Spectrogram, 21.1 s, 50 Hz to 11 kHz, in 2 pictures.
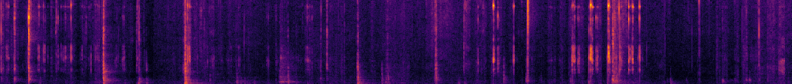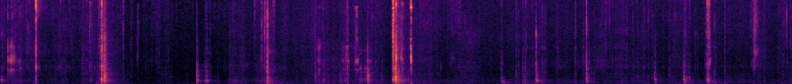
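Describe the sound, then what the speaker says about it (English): A body trim tool pries plastic body clip pins out of the grille and bumper cover on a 2007-2017 Jeep Patriot 2.4L. Irregular sharp plastic clicks, snaps and rattles come close and alone. "So with my body trim tool, we're going to pull these plastic pins out."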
